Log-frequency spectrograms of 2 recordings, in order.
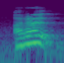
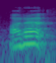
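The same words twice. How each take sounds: The two takes are said the same way.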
